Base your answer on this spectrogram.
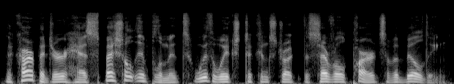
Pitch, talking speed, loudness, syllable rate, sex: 120 Hz, 200 wpm, -19 LUFS, 5.5 syllables/s, male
